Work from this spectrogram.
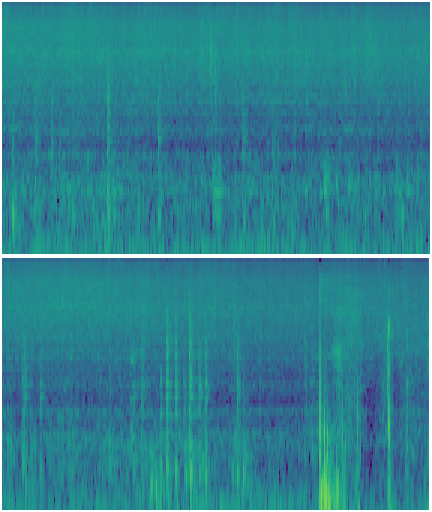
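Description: Onions, celery and carrots stirred and sautéing in a pot for Greek chicken avgolemono soup, a steady close sizzle with scraping spoon strokes and a louder clatter of stirring near the end.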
